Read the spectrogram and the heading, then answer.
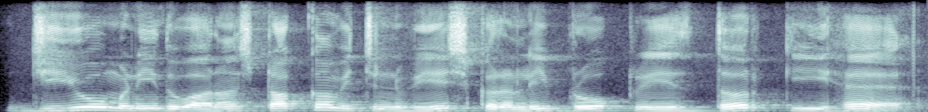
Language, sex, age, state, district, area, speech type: Punjabi, male, 18-30, Punjab, Sangrur, urban, read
